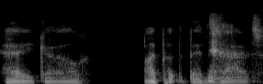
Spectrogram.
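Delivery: put-on sultry, smooth voice. Joking about their mellifluous voices for sexy talk: put-on sexy mellifluous voice. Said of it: "incredibly mellifluous voices to talk about, um, sexy things".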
